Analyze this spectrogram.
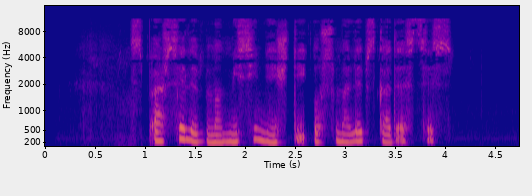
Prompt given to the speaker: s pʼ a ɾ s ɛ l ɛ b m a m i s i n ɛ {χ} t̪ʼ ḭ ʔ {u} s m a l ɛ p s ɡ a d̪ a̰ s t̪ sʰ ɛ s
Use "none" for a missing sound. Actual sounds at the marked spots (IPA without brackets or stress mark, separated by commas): ʃ, ɔ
